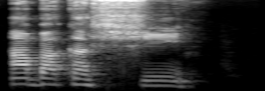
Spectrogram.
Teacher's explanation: Última sílaba é mais forte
